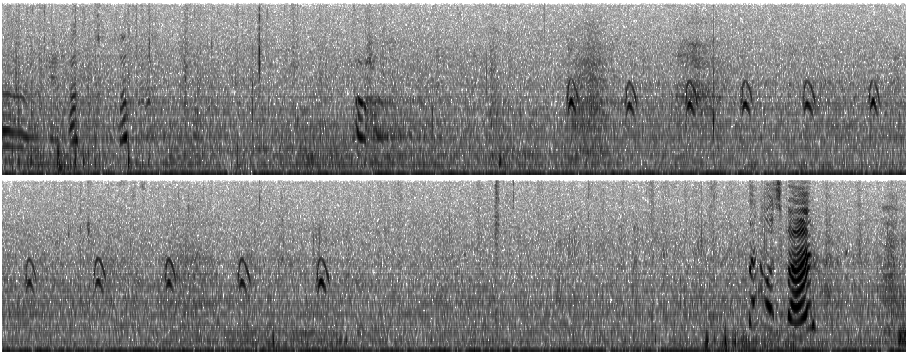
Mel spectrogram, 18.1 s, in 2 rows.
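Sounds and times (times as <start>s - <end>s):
bird calling faintly: 5.6s - 12.4s.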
